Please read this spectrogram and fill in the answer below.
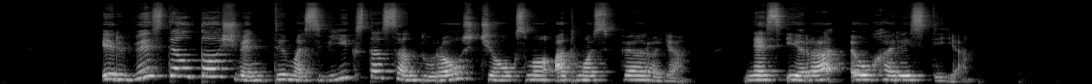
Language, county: Lithuanian, Tauragė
